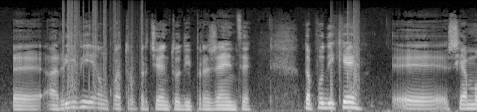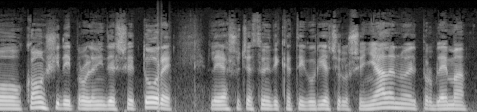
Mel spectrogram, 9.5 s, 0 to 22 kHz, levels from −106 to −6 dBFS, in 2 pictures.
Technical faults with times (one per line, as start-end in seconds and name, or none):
0.63-1.45 loose connector crackle
3.31-3.62 loose connector crackle
6.34-6.75 loose connector crackle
